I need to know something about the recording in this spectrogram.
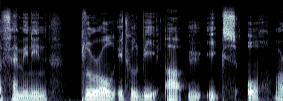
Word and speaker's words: aux: And then a plus les will become o, aux, but then remember that phonetically it's o.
